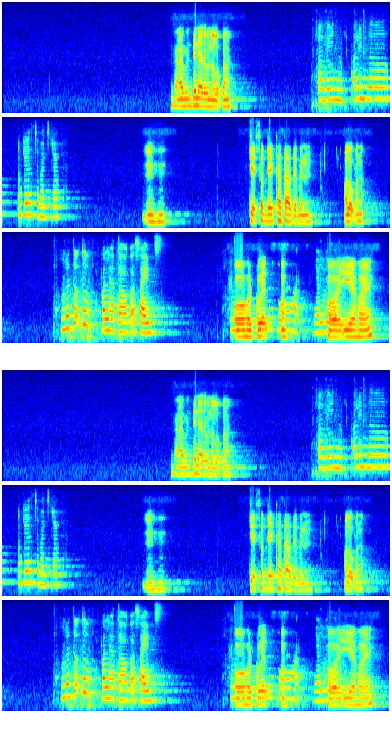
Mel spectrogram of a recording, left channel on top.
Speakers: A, on the left; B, on the left.
A: ᱡᱟᱦᱱᱟᱜ ᱢᱤᱛᱤᱫᱤᱱᱜ ᱨᱮᱵᱤᱱ ᱚᱞᱚᱜ ᱠᱟᱱᱟ? <inaudible>
B: ᱟᱹᱞᱤᱧ ᱟᱞᱤ ᱫᱚ ᱜᱮᱞ ᱪᱟᱱᱟᱪ ᱨᱮ᱾
A: ᱩᱸ ᱦᱩᱸ ᱪᱮᱜ ᱥᱟᱵᱡᱮᱠᱴ ᱦᱟᱛᱟᱣ ᱛᱮᱜ ᱵᱮᱱ ᱚᱞᱚᱜ ᱠᱟᱱᱟ?
B: ᱱᱤᱛᱚᱜ ᱫᱚ ᱵᱟᱞᱮ ᱦᱟᱛᱟᱣ ᱠᱟᱜᱼᱟ ᱥᱟᱭᱤᱱᱥ᱾ ᱚᱸ
A: ᱚ ᱦᱚ ᱴᱩᱭᱮᱞᱵᱷ
B: ᱚᱱᱟ ᱢᱟ ᱯᱚᱨᱮ
A: ᱚ
B: ᱦᱟᱸᱜ ᱧᱮᱞ ᱦᱩᱭᱩᱜᱼᱟ᱾
A: ᱦᱳᱭ ᱤᱭᱟᱹ ᱦᱳᱭ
